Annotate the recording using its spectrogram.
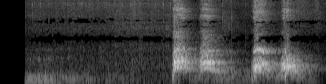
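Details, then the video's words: Clumber Spaniels Blanche and Daisy bark while confronting a cow; after two seconds of low rumbling background, two pairs of sharp barks burst out, each pair about half a second apart. "Blanche and Daisy the Clumbers Spaniels protect us from the killer cow!"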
